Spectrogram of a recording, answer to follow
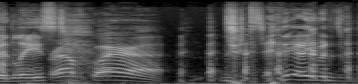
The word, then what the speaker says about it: Guerra: How do you pronounce it? Guerra. Yeah, I can't do that. Or That's else pretty I'm- cool. Yeah. Guerra. You say it. Guerra.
